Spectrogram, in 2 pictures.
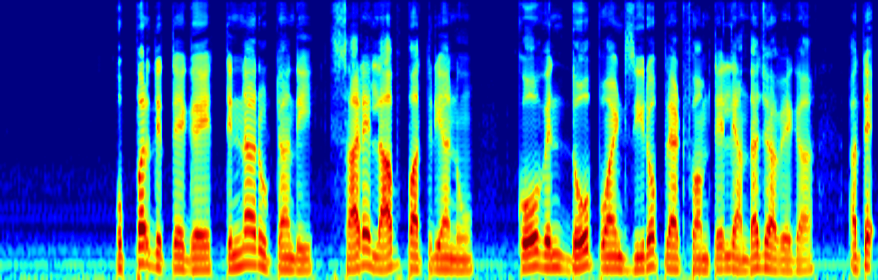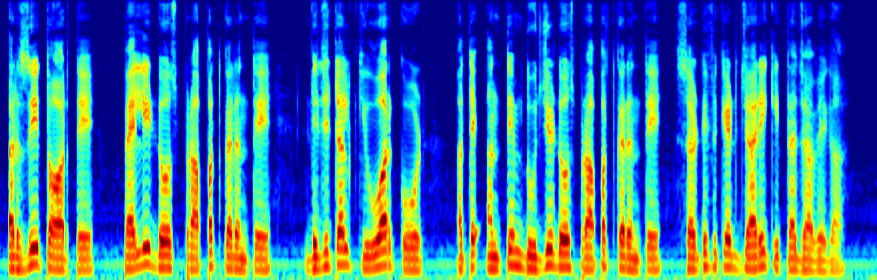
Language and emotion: Punjabi, neutral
